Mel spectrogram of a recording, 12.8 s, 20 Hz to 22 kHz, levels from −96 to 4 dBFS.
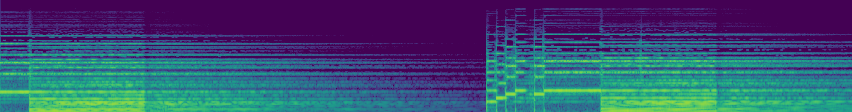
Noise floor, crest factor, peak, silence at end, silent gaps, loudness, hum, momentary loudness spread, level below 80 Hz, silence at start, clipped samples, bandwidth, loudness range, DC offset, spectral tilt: -60 dBFS; 12 dB; -2 dBFS; 0 s; none; -13 LUFS; none; 16 LU; -24 dBFS; 0 s; under 0.1%; 6.6 kHz; 17 LU; under 0.1%; -6 dB/octave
